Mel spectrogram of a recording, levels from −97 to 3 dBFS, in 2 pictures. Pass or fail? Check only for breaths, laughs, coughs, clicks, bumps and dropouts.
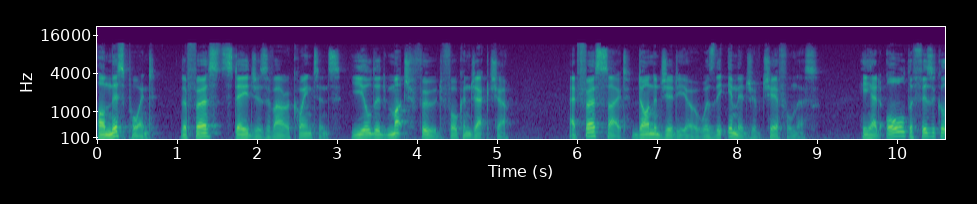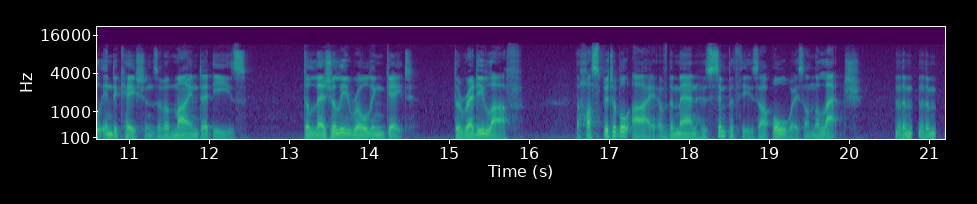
fail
